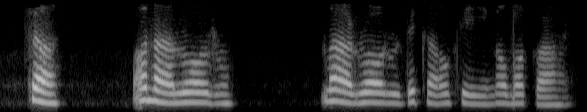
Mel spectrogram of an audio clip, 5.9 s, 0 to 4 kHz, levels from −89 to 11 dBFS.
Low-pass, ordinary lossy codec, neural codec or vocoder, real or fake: 3.6 kHz; MP3, 32 kbps; codec, 16 kHz, 1.1 kbps, Voila-Tokenizer; fake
